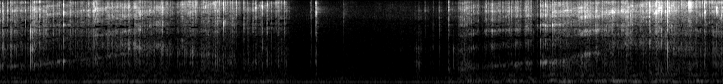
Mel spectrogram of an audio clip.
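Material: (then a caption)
Plaster. A white plastic knife blade scrapes and carves a small, solid orange plaster excavation block, making dry, bright, gritty scratching strokes. The scraping goes quiet for about a second and a half in the middle, then resumes slightly louder and denser until the end.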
